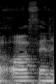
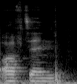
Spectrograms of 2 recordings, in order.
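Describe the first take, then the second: First: The word is said with a silent T. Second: The word is said with the T pronounced. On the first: The speaker calls it right. "switch over to often" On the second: The speaker calls it wrong. "instead of often"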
